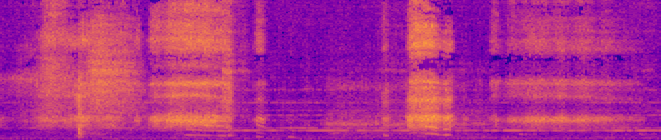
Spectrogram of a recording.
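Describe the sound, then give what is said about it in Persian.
Heavy breathing from a person being coached to breathe: a few breathy, rasping bursts of inhaling and exhaling separated by short pauses, over a faint steady background tone. “با من، نفس بکش، فقط نفس، نفس بکش، نفس بکش.”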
